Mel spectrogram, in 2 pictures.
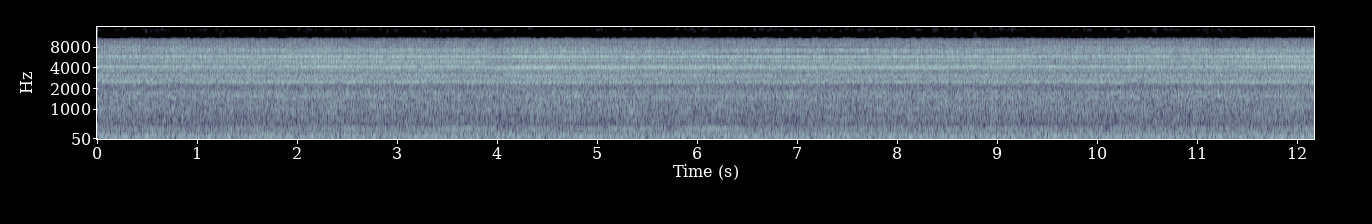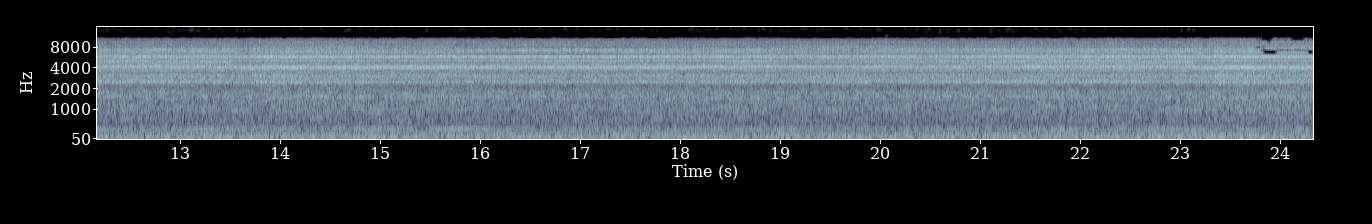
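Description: A jet engine hums steadily nearby.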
